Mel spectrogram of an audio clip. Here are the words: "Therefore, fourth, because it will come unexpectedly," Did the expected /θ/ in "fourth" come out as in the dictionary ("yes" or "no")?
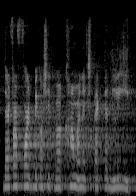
no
